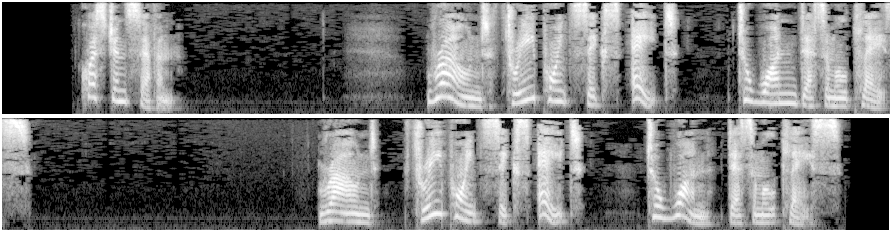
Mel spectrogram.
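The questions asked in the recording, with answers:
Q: Round 3.68 to one decimal place.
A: 3.7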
